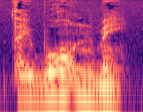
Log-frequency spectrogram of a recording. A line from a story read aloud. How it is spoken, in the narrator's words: whispered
